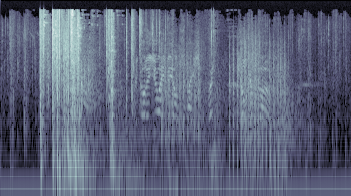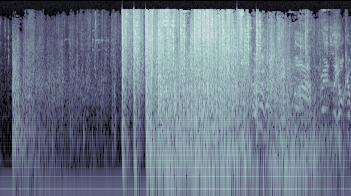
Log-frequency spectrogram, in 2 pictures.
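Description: Rifle shots ring out in quick bursts.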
